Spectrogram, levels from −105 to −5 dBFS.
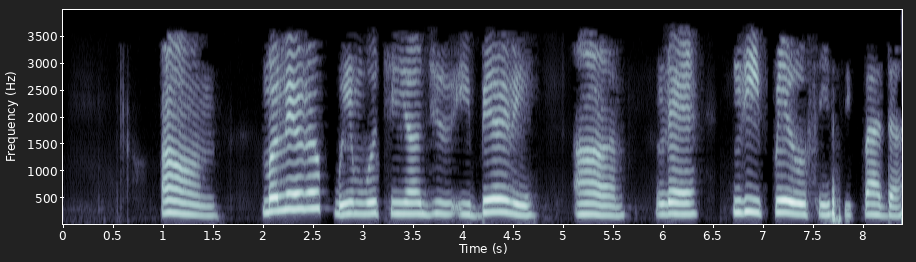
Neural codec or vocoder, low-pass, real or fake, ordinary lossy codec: codec, 16 kHz, 1 kbps, X-Codec, WavLM features, trained on Multilingual LibriSpeech; 3.6 kHz; fake; MP3, 24 kbps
